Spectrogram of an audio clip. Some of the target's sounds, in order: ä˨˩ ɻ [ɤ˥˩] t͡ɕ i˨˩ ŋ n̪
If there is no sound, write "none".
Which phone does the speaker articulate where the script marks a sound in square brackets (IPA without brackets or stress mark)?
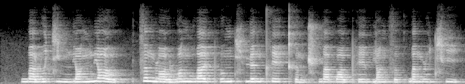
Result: ɤ˥˩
